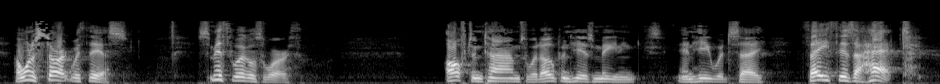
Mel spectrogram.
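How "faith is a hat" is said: strong, heavy brogue, slow and drawn out. A teacher quotes how a man opened his meetings: Smith Wigglesworth brogue imitation. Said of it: "my imitation of his strong brogue accent".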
